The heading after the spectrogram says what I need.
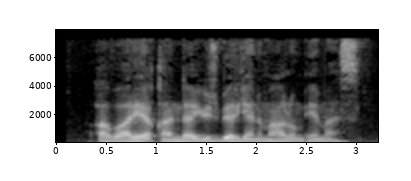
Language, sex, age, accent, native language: Uzbek, male, 18-24, Farg'ona, Uzbek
